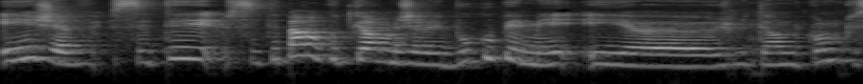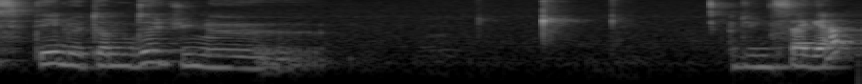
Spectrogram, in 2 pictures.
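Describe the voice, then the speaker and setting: A woman's voice: a little high, moderate pace, slight background noise. A woman book vlogger chatting casually about upcoming releases, rambling with many fillers and restarts. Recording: echoey room.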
